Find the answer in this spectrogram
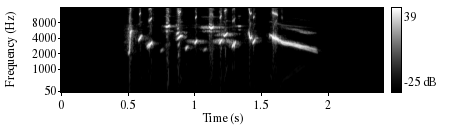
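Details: Goldfinch song: a fast jumble of high liquid twitters and chirps that ends in a drawn-out note sliding downward, with no background noise.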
